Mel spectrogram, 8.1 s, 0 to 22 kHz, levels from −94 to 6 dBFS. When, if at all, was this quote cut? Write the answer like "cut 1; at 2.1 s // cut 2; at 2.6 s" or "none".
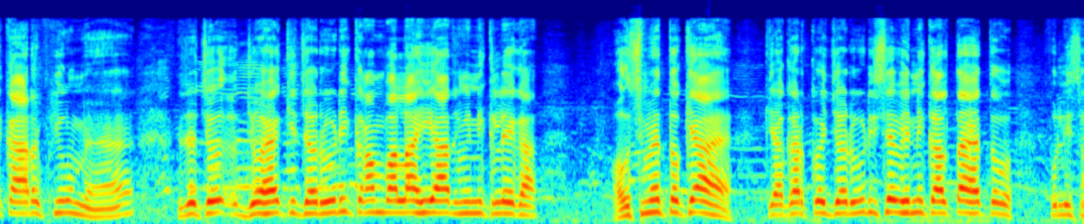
none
